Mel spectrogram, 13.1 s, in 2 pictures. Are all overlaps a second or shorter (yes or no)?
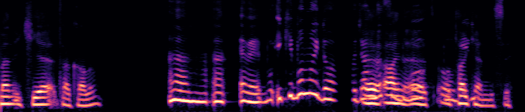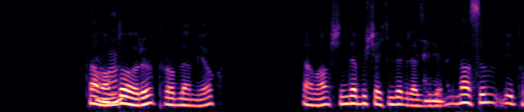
no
